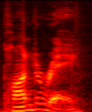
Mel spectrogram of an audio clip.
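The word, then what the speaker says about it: Pend Oreille: But if you look at the spelling of it, it does not look like Ponderay one iota. It's the French way.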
